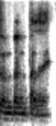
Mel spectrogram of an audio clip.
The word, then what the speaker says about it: Unben Pillay: The pronunciation is perfect. It's Unben Pillay.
